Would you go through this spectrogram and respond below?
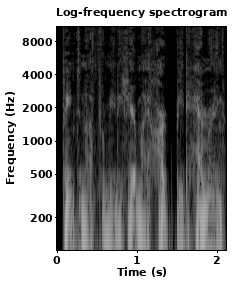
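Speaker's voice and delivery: ordinary delivery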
